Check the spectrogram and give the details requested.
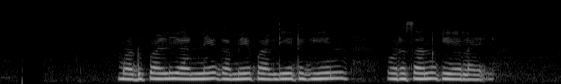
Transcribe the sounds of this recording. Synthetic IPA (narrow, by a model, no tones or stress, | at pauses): mɐɽupɐɭːianːeɡɐmeːpɐɭːijeʈɐɡijin | oɾɐsankijɐlɐj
